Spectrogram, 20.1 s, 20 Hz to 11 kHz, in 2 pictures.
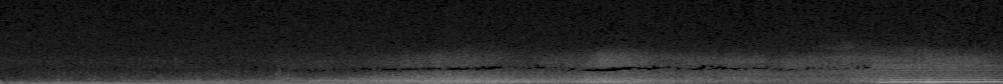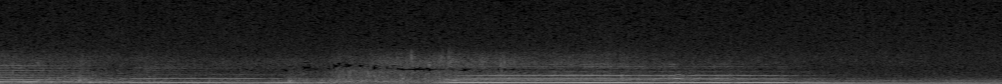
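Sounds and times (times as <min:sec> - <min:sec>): bamboo flute long notes: 0:00.0 - 0:07.0, 0:07.8 - 0:20.0
steady background hiss: 0:00.0 - 0:20.0.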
